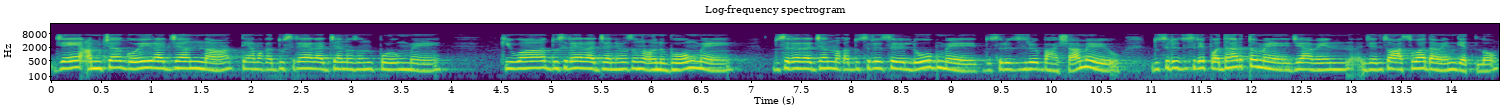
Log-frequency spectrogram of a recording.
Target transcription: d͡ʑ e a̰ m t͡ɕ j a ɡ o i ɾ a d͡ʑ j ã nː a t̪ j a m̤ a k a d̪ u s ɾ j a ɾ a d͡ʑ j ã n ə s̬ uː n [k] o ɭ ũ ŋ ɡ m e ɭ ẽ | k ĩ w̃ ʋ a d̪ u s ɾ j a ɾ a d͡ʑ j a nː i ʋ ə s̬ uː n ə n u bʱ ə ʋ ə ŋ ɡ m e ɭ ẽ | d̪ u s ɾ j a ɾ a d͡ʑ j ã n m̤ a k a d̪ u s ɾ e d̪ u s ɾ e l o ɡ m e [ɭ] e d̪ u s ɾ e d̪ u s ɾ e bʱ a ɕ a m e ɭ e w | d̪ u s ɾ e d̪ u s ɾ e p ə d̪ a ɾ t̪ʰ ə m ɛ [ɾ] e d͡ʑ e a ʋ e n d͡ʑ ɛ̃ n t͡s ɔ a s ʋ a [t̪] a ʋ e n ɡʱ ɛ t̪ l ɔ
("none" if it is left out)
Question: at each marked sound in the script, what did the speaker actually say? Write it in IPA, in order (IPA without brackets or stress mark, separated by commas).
p, ɭ, ɭ, d̪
